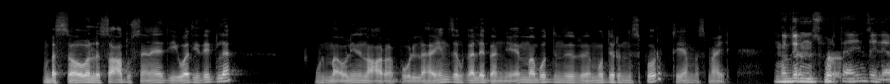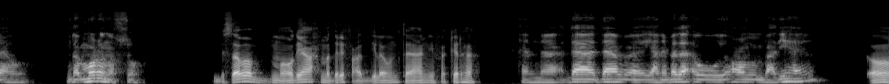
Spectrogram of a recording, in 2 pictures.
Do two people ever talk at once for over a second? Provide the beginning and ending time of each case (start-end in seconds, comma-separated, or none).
none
